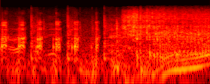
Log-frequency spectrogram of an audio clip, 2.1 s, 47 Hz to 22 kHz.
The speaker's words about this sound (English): is having problems getting the squadron's V6 engine revving. I've got no fuel in here whatsoever.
